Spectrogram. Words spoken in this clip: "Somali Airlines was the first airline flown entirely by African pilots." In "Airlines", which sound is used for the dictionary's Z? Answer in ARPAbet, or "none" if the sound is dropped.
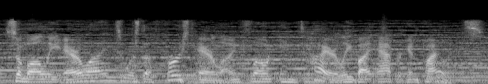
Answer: Z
